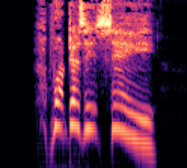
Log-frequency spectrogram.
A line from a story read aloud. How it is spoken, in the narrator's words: Hermione asked breathlessly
